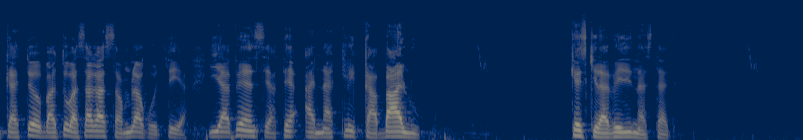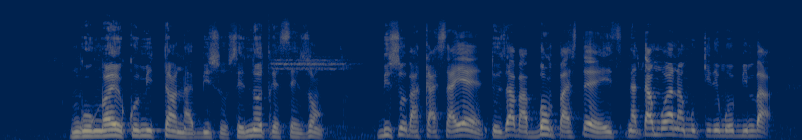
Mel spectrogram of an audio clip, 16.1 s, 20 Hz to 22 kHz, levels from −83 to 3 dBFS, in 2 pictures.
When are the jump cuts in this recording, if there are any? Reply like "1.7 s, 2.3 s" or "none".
none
